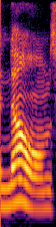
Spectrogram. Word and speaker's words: gnomes: And the gnomes rhymes with homes and that's how I knew they were going to live in treehouse homes.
